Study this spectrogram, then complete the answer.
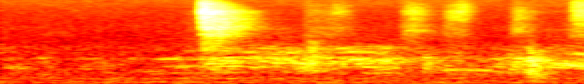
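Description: Clothing and paper rustle close by as someone moves past.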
